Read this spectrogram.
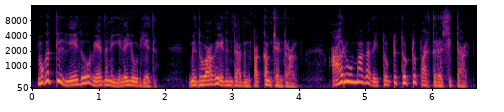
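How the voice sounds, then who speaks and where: A woman narrating a scripted horror story in an expressive storytelling manner. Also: sits low, husky.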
